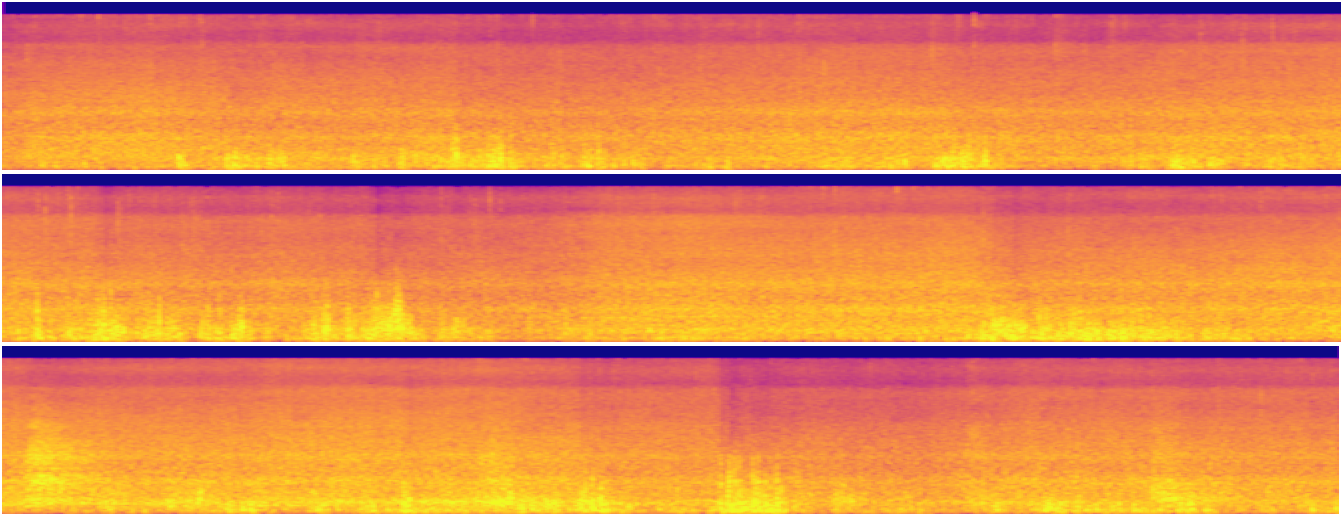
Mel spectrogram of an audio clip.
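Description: Typhoon wind gusting through trees with driving rain, the gusts buffeting the microphone in loud surges, strongest about two-thirds of the way through.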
